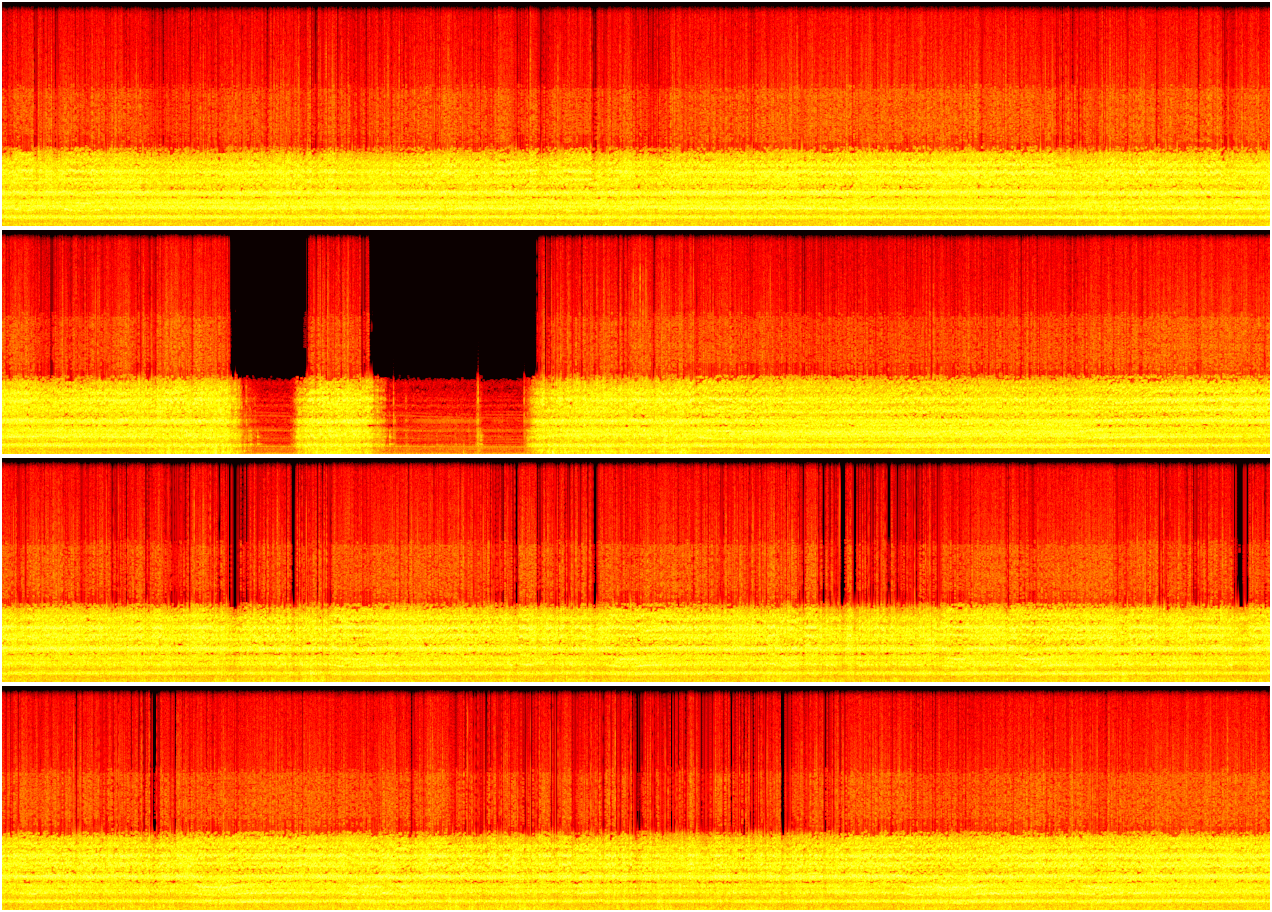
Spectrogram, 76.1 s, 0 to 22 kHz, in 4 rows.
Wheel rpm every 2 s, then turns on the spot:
230, 230, 240, 230, 230, 230, 230, 230, 230, 230, 180, 80, 0, 160, 210, 210, 210, 220, 230, 230, 230, 230, 230, 230, 230, 230, 230, 230, 230, 230, 230, 230, 230, 230, 230, 230, 230, 230.
none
